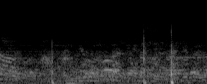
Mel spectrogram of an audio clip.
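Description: Three short, sharp thuds of blows landing in a heavyweight ring bout, the last and loudest near the end, over background voices from around the ring.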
